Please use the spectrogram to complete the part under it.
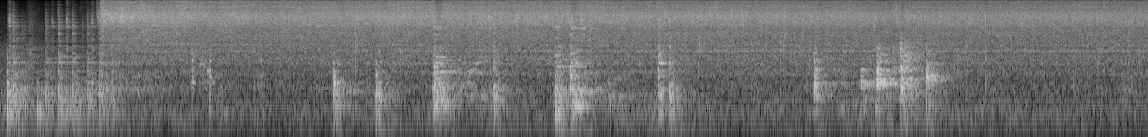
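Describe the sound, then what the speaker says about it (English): Onions and garlic hit hot oil over a lowered flame, breaking into a loud, continuous sizzle with scattered stirring clicks and scrapes. "Putting in the onions and the garlic."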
